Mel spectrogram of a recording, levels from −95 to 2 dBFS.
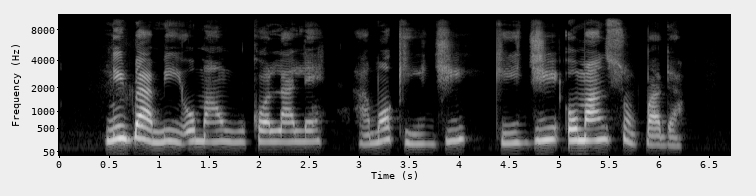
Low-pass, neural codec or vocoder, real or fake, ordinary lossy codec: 9.9 kHz; none; real; none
